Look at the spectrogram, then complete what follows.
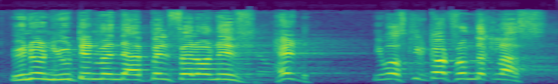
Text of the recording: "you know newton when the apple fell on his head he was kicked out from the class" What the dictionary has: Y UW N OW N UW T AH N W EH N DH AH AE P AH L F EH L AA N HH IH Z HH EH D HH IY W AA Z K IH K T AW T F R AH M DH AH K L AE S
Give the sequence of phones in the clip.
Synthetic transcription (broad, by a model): Y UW N OW N UW T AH N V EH N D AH AE P AH L F EH L AA N HH IH Z HH EH D HH IY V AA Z K IH K T AW T F R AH M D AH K L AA S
